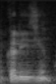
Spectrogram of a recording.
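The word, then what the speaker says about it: Каледин: А донской атаман Калидин, правильно, кстати, это вот ударение, Калидин, донской атаман Калидин считает, что нельзя давать им официального прикрытия.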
